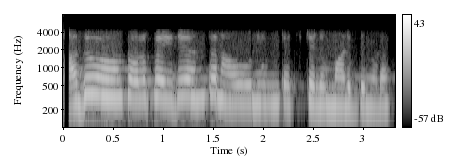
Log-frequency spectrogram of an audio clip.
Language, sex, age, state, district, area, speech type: Kannada, female, 18-30, Karnataka, Chitradurga, urban, conversation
